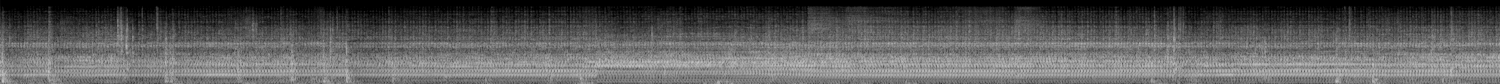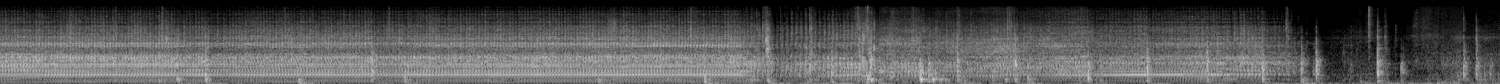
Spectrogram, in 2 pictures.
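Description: Hantop portable goat milking machine's electric vacuum pump running with a steady hum while it milks. The hum stops about two-thirds of the way through, and irregular knocks and rattles of the cups, tubes and bucket follow.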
